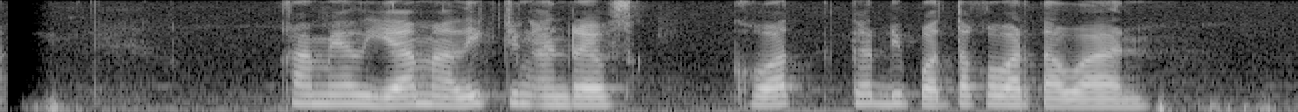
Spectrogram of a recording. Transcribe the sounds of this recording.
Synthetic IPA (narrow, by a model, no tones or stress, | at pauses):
kamɛliamalɪk̚d͡ʒɨŋandɾɛɔs | kʰɔt̪̚kɨrdipɔt̪ɔkəwart̪awan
